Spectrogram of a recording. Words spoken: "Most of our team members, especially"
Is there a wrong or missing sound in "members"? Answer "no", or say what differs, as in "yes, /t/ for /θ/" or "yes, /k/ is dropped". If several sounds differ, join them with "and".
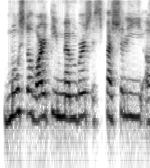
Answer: yes, /s/ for /z/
